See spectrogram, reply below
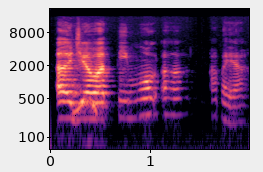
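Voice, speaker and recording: A woman with a soft, slurred R explains things casually as a food promoter, in hesitant, stop-and-start phrases. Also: a little high, moderate pace, crowd noise. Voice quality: slurred R (rhotacism).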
